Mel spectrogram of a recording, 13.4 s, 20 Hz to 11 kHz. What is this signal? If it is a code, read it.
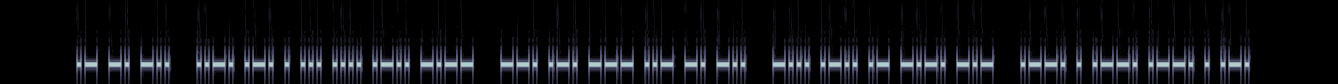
Morse code, heard as a keyed tone, about 30 wpm, 700 Hz. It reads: AND FRESHLY GROUND BLACK PEPPER
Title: Sets of 5 Words Encore 30wpm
